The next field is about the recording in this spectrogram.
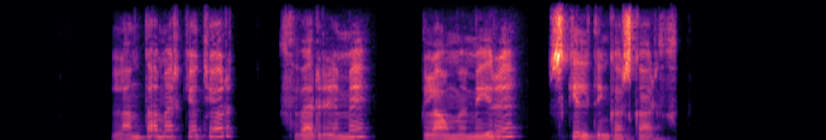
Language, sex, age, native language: Icelandic, female, 40-49, Icelandic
